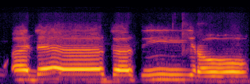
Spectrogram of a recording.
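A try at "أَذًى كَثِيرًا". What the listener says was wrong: adanya jadi adang ya, ikhfa, tanwin ketemu kaf.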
